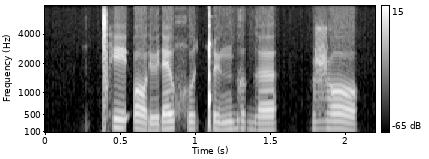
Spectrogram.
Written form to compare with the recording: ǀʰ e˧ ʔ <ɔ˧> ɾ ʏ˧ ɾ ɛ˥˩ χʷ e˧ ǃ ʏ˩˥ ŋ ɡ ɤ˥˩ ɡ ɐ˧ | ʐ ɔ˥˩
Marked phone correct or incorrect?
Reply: incorrect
